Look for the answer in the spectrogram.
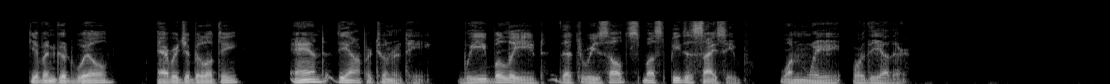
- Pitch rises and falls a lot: No, average, 4.2 semitones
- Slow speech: Yes, slow, 115 wpm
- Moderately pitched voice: No, very low, 80 Hz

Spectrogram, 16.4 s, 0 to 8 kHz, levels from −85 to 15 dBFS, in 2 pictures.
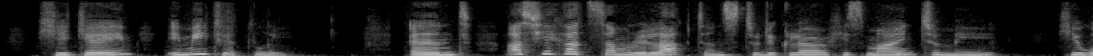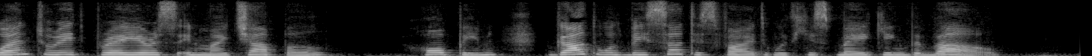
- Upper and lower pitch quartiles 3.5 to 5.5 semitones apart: No, average, 2.7 semitones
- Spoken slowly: Yes, slow, 120 wpm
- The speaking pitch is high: Yes, high, 245 Hz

